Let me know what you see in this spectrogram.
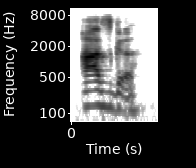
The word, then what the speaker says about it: Ozge: Ozga. – Oh, okay. – O-Z-G-E. Yeah, Ozga Perkins, and she's a Black Coat's daughter.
